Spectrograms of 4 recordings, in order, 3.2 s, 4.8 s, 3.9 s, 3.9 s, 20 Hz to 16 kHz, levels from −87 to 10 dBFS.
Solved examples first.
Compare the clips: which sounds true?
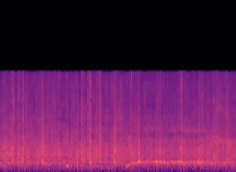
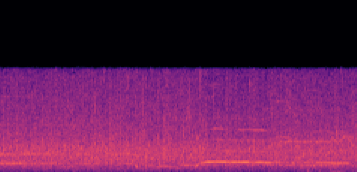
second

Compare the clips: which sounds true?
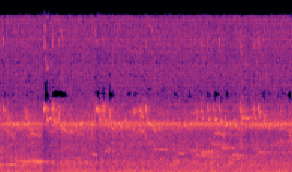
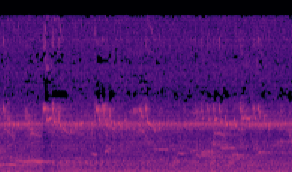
first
